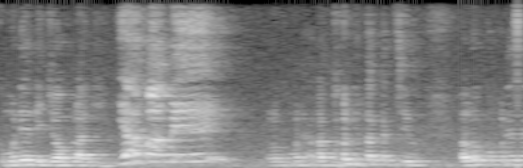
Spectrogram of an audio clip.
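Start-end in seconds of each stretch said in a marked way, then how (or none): 0.9-1.8 put-on very high-pitched little girl calling back; high, piercing mock-child reply; child's loud answer. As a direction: imitate a child answering far too loudly. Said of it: "suaranya kenceng banget".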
